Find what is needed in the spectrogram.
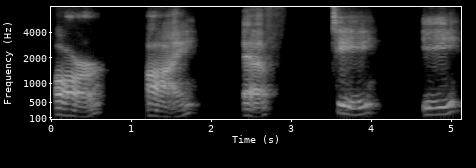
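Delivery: each letter slow and separate, with pauses; mock chat typing, letter by letter; spelled out letter by letter. Shown as a demonstration. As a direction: spell it out one letter at a time. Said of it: "type one letter at a time".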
